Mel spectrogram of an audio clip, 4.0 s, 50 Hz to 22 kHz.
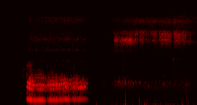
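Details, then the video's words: Sleeping pug Yumax, 7.5 months old, gives one strong, buzzing, vibrating snore on the inhale lasting over a second, followed by a breathy, hissing exhale in a quiet indoor space. "храпящий мопс Юмакс"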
